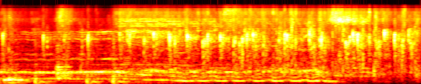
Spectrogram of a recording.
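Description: Live gospel song with singers, instruments and quick percussive strokes. A long, wavering low note is held through the middle, and the music drops in level near the end as the song closes.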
